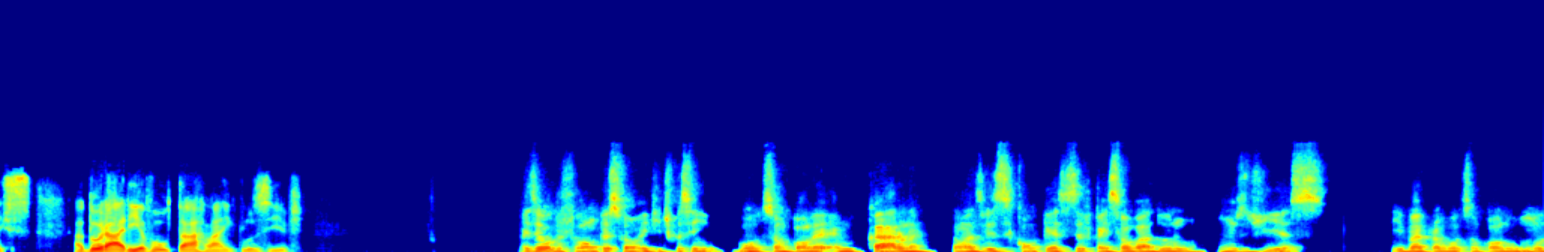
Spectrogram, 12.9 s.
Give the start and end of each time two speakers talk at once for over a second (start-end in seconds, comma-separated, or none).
none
